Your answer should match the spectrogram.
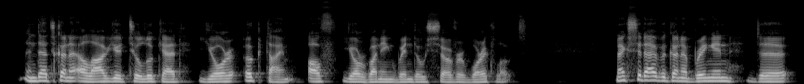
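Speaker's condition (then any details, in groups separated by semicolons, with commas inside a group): No condition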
